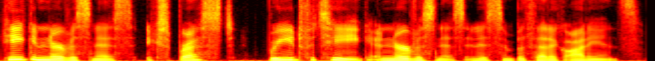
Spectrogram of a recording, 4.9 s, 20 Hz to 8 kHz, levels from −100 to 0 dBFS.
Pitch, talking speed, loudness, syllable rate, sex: 185 Hz, 145 wpm, -20 LUFS, 6.0 syllables/s, female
